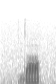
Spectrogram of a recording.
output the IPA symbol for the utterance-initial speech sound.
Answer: d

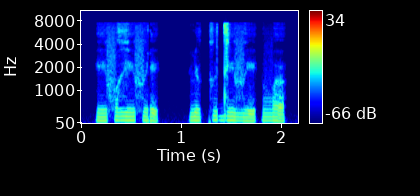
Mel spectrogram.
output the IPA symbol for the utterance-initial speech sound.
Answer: e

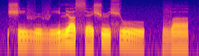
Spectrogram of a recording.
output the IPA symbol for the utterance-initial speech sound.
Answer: ʃ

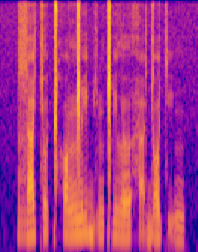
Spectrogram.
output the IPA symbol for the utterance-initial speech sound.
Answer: ɮ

